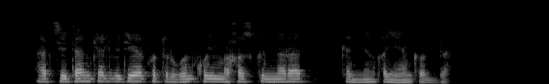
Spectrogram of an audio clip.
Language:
Yakut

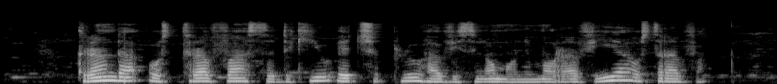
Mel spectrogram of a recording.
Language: Esperanto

